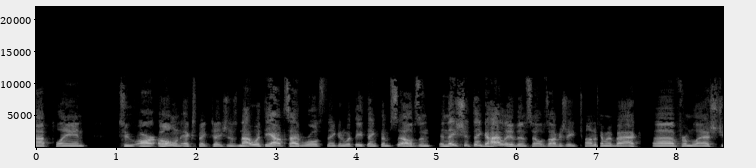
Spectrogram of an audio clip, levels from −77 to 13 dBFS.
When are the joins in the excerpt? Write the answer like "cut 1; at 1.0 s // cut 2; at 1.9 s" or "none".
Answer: cut 1; at 5.0 s // cut 2; at 5.6 s // cut 3; at 7.0 s // cut 4; at 7.6 s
